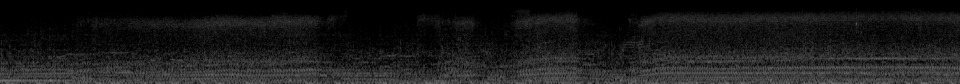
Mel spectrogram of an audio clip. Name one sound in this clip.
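Tyres skid and crunch over loose dirt.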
